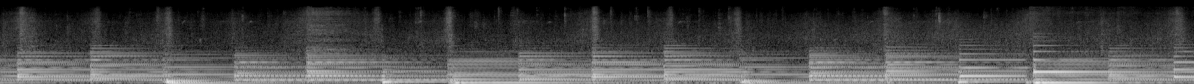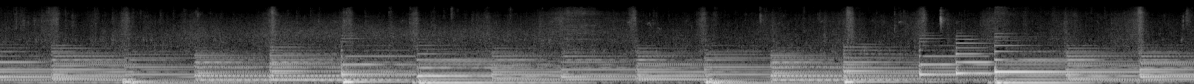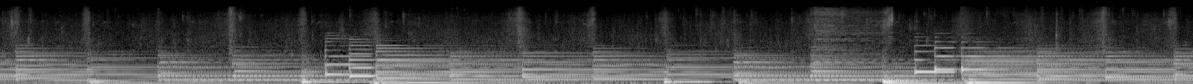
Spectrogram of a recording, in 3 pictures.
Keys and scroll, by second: 6.7-9.5 typing.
